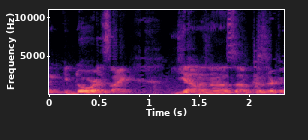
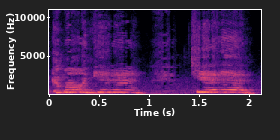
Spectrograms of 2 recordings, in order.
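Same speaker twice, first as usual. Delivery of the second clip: high, shouted urging to hurry; urgent shout; slower than usual. Retold or imitated. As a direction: yell at them to get in fast. Father urging people into elevator.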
